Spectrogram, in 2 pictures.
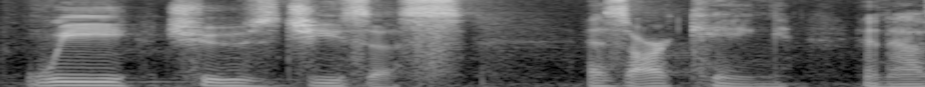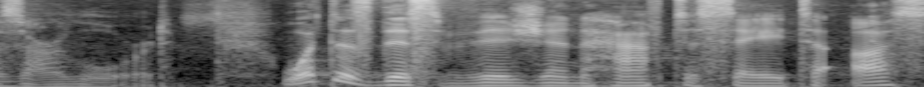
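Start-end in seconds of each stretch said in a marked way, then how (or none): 0.1-4.1 lowered voice, deliberate and reverent; quiet declaration. Real, not acted. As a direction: let it drop to a hushed, solemn pledge. Hushed declaration after the acclamation.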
